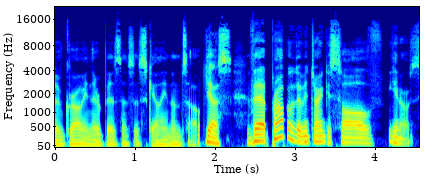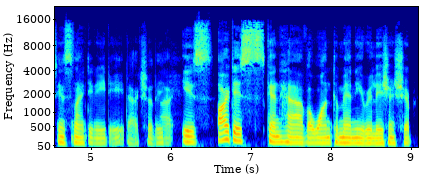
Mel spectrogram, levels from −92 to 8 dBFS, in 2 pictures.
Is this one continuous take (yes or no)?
no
